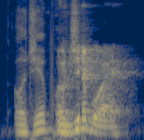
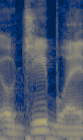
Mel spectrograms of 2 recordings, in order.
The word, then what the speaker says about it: Ojibwe: and up in like wisconsin and canada ojibwe ojibway yup so the ojibwe tribe that's actually ojibwe but um not just hold on a minute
